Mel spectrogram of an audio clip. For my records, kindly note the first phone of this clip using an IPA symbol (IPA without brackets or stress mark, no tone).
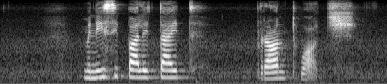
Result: m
